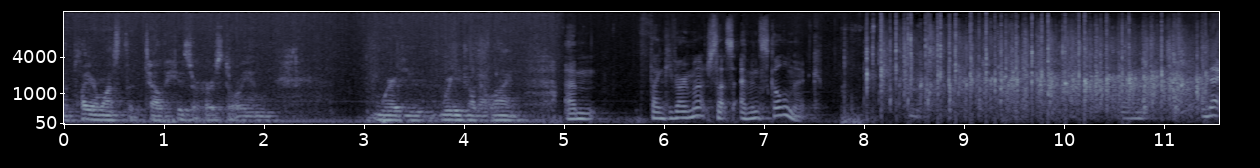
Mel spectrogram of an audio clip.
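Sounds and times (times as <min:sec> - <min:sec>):
speech: 0:00.2 - 0:02.4, 0:03.1 - 0:07.9
audience applause: 0:07.9 - 0:11.5.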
